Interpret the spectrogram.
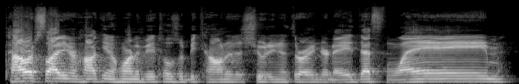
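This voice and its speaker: A man chatting casually about video games as a podcast host, telling animated stories with plenty of swearing. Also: mid-range voice, brisk. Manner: profane, animated storytelling.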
